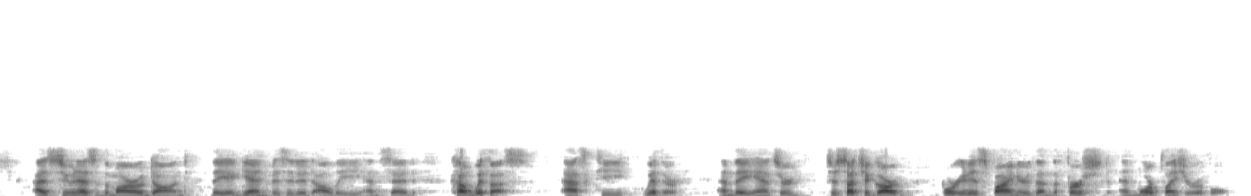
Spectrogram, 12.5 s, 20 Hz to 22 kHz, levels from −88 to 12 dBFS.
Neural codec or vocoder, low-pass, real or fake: none; 5.4 kHz; real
